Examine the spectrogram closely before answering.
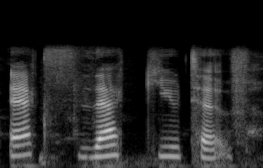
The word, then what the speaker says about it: executive: different pronunciation because we're we're stressing the word different so it's this one is to ex acute this one is executive so it's executive so the stress is completely opposite from the from the verb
